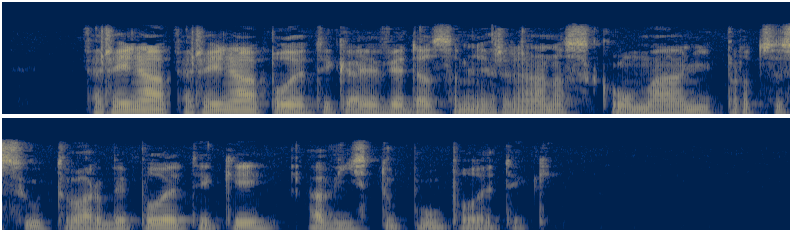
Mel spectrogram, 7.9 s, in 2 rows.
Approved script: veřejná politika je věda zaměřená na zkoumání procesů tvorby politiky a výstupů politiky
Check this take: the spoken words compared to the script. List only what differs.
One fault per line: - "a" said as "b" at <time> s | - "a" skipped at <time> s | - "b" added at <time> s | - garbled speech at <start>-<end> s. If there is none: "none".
- "veřejná" added at 0.9 s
